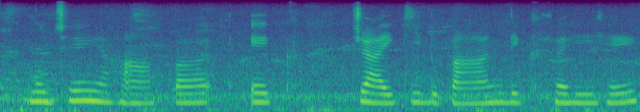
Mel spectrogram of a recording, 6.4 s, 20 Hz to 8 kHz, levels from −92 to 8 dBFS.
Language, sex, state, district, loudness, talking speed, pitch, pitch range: Hindi, female, Madhya Pradesh, Dhar, -18 LUFS, 95 wpm, 200 Hz, 190-230 Hz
